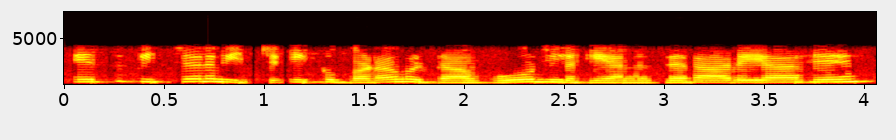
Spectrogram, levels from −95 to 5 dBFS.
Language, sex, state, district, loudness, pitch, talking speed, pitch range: Punjabi, female, Punjab, Kapurthala, -13 LUFS, 245 Hz, 175 wpm, 220-270 Hz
